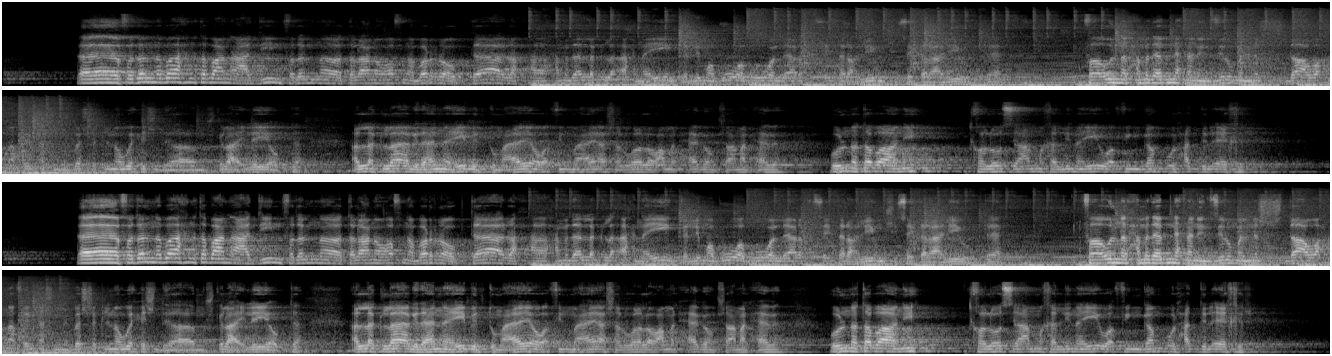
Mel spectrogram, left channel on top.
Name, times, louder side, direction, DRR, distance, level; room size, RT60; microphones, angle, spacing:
voice 1, 0.7-10.0 10.8-21.3 21.6-22.5 23.0-25.8, right 3 dB, 65° right, 9 dB, 1.2 m, -23 dB
sound 1, 3.1-18.0, right 1 dB, 85° right, 3.6 m, -42 dB
sound 2, 5.3-15.3 15.8-15.9, left 1 dB, 5° left, 3.9 m, -28 dB
28.0 x 11.5 x 9.5 m, 2.5 s
head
